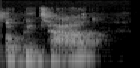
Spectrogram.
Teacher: So some examples for the H, there's hospital, which is hôpital, so just get rid of that H sound, because the H in English is glottal, which means you pronounce it, but in French it is not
